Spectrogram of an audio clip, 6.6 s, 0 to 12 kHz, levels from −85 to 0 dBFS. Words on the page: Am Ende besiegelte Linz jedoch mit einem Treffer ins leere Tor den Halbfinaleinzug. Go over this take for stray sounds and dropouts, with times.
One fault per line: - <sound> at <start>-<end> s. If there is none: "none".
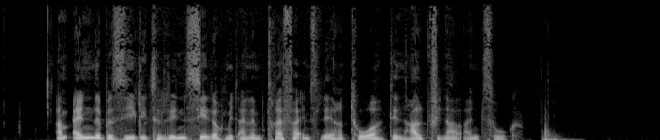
- thud at 5.4-5.9 s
